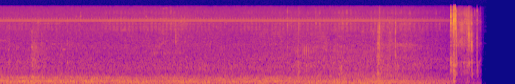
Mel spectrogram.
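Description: Steady low background rumble with a few faint clicks, and a sharper click just before the end.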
